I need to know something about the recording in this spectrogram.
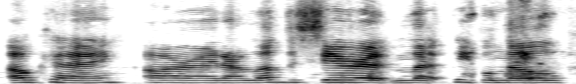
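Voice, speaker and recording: A woman guest author speaks to the host of an online show. Her voice is bright and forward. She talks in a warm, grateful way. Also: mid-range voice, monotone, normal speed. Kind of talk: casual thanks.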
